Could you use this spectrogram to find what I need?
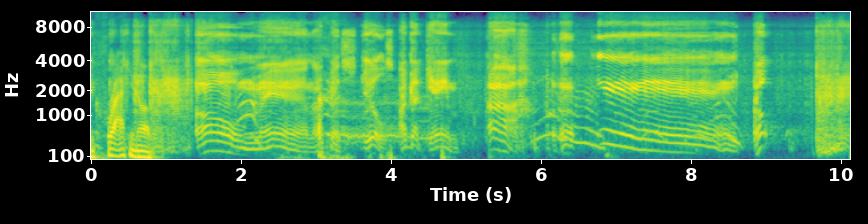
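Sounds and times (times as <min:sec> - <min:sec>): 
speech: 0:00.0 - 0:01.0, 0:03.0 - 0:05.6, 0:06.2 - 0:07.8
fart sound effects from a fart machine: 0:00.0 - 0:01.5, 0:09.6 - 0:10.1
laughter: 0:01.9 - 0:06.4.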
